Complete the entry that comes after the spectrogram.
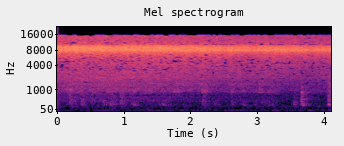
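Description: Onion and turmeric masala sizzling in hot mustard oil in a nonstick kadhai, a steady high hiss from the teaspoon of water just added turning to steam. Soft scrapes of a wooden spatula stirring run under it, with a couple of sharper taps near the end.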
